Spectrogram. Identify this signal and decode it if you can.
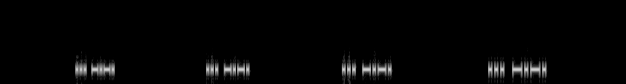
Morse code, heard as a keyed tone, about 53 wpm, 700 Hz. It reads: SC SC SC SC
